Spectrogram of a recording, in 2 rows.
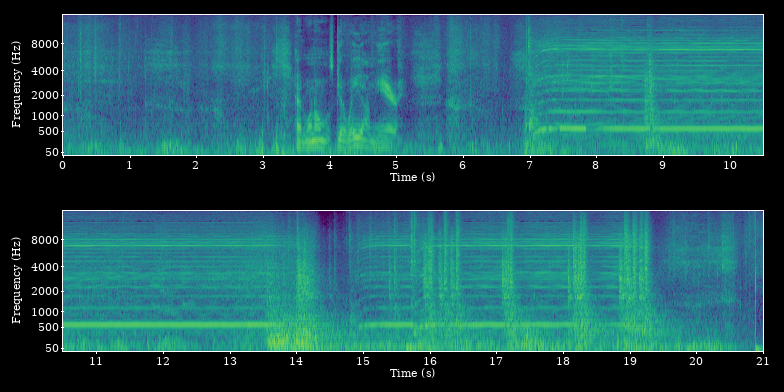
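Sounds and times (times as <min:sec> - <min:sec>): machinery high-pitched whine: 0:06.9 - 0:20.4.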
